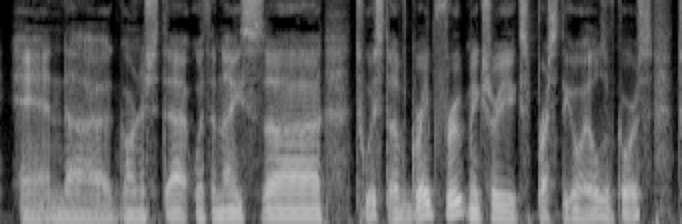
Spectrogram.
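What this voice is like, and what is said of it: Hoarse voice, fading from a cold. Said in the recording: “I had that cold last week, and I thought I was over it. But the more I talk here, the more I seem to be losing my voice.”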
